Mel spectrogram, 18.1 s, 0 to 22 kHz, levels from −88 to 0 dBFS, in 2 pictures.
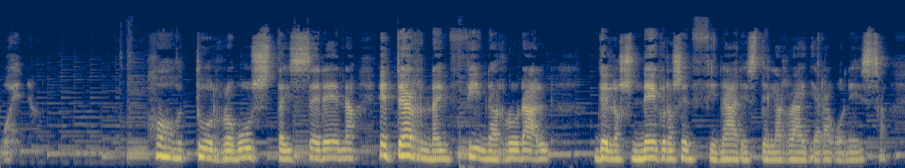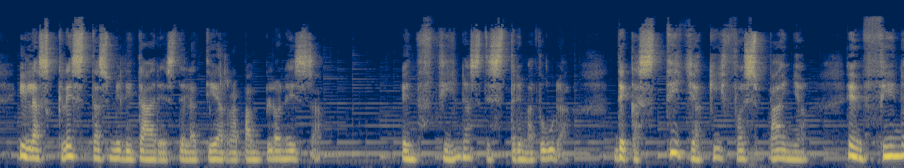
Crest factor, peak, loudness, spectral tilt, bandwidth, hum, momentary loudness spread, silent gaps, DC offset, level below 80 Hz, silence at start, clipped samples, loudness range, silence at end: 20 dB; -2 dBFS; -22 LUFS; -4.5 dB/octave; 15.5 kHz; none; 19 LU; none; under 0.1%; -66 dBFS; 0 s; under 0.1%; 6 LU; 0 s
